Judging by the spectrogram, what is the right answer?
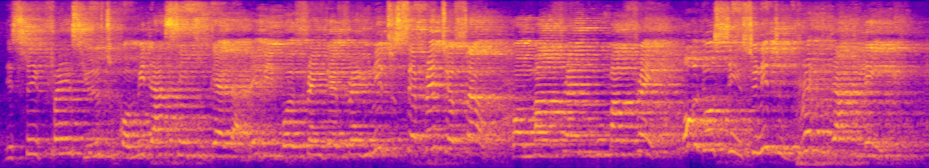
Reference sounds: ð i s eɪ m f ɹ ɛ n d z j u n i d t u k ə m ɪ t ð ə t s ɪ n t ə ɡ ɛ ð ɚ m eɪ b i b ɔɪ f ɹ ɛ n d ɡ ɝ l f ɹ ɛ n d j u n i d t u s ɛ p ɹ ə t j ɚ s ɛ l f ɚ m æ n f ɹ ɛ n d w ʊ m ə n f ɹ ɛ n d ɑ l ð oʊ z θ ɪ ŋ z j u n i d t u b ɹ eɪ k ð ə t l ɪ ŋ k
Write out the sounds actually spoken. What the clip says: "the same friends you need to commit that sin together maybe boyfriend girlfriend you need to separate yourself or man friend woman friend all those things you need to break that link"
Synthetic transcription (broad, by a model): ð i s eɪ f ɹ ɛ n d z j u n i d t u k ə m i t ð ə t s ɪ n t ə ɡ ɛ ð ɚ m eɪ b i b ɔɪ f ɹ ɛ n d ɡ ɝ f ɹ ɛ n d j u n i d t u s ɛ p ɹ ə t j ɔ s ɛ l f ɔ m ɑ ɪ f ɹ ɛ n d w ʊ m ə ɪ f ɹ ɛ n d ɑ l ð oʊ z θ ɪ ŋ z j u n i d t u b ɹ eɪ k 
